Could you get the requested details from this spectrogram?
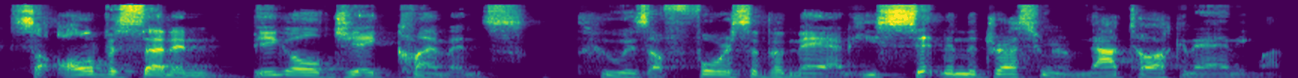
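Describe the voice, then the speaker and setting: A man with a rough, husky voice, a podcast guest and musician, tells a band-tour story with swearing and laughter. his pitch sits in the middle for a man and he talks with excited, building energy. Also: a little fast. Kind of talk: animated storytelling.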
